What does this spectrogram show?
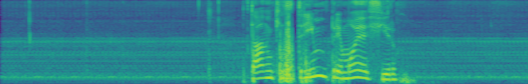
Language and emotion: Russian, neutral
